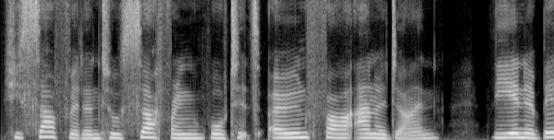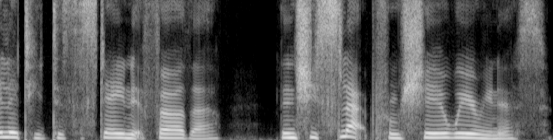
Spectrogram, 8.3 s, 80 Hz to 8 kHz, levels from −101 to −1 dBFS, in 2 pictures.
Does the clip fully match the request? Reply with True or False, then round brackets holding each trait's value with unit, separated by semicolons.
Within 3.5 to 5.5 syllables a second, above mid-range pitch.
True (5.1 syllables/s; 230 Hz)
